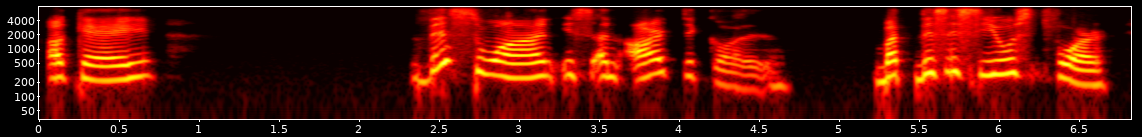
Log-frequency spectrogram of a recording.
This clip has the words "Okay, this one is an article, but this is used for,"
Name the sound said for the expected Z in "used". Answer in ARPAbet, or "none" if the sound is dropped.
S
